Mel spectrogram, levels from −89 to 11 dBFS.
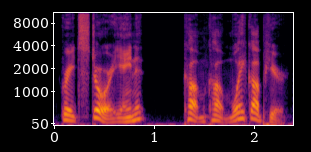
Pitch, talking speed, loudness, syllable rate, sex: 140 Hz, 225 wpm, -19 LUFS, 5.8 syllables/s, male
